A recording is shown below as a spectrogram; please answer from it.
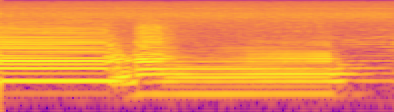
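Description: Diaphone foghorn sounding its two-tone blast. A steady higher tone breaks off about three-quarters of a second in and drops into a lower, deeper tone that stops just after the end.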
